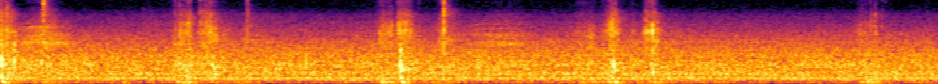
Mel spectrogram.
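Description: Knife slicing through half an onion onto a wooden cutting board: a handful of faint, crisp cuts spaced irregularly, over a faint steady hum.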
